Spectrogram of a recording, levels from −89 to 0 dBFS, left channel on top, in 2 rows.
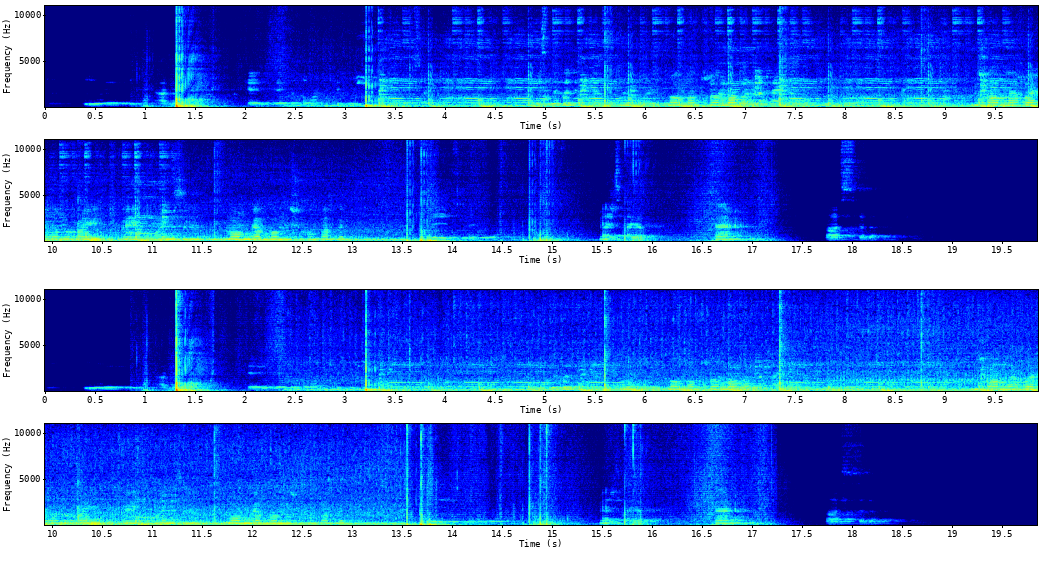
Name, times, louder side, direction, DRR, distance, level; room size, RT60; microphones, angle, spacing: voice 1, 0.4-1.7 2.0-4.1 4.9-8.9 11.4-11.6 13.7-14.7 15.5-16.0 17.7-18.3, left 2 dB, 80° left, 1 dB, 4.5 m, -49 dB
sound 1, 0.8-17.2, right 1 dB, 30° right, 1.9 m, -41 dB
sound 2, 2.4-13.6, right 2 dB, 45° right, 1.2 m, -44 dB
sound 3, 3.3-11.3, left 1 dB, 45° left, 5.8 m, -41 dB
voice 2, 5.7-7.1 9.3-13.0 15.5-15.7 16.6-17.1, equal, 15° left, 2 dB, 2.0 m, -39 dB
26.0 x 22.5 x 6.6 m, 0.81 s
head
